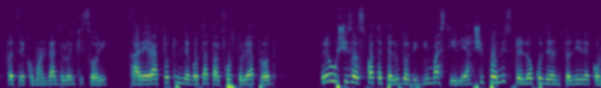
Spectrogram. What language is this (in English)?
Romanian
